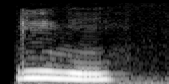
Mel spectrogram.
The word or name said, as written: guinney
